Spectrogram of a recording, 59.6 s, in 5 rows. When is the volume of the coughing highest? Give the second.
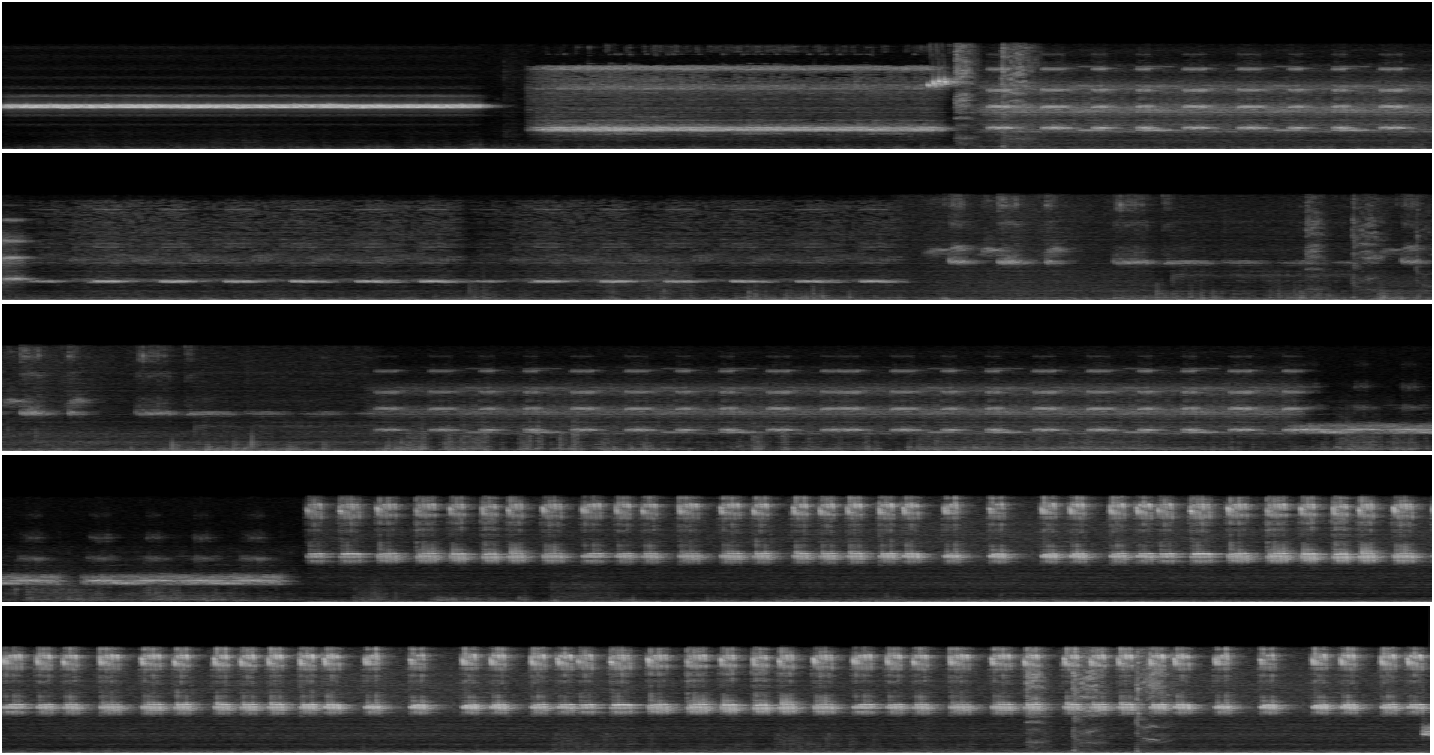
57 s.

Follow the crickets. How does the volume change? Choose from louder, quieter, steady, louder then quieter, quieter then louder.
quieter then louder.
